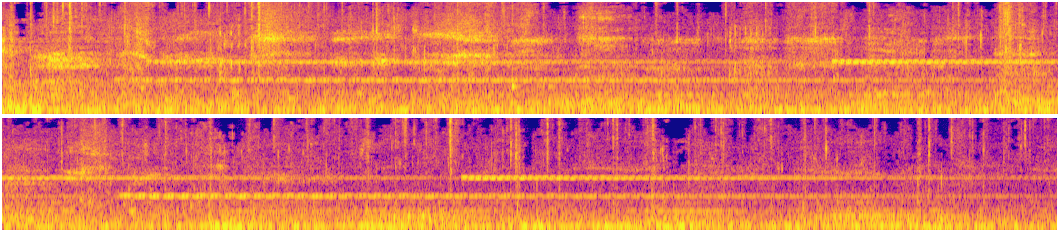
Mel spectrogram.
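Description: Light footsteps patter on a tiled floor.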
